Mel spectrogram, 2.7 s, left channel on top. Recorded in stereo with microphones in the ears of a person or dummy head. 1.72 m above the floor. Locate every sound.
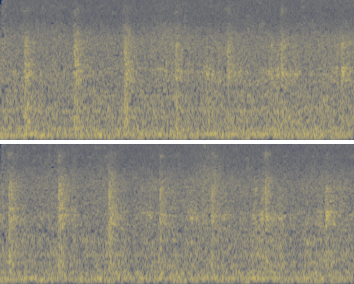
Only background noise.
